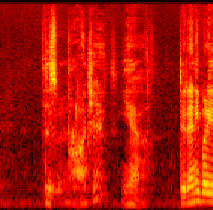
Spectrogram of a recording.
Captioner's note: nasally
